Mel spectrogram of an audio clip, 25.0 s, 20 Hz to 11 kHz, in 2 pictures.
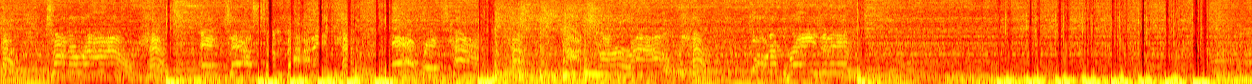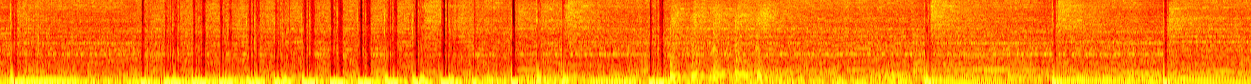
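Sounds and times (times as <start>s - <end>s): person singing: 0.0s - 8.8s
band playing gospel music: 0.0s - 25.0s.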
